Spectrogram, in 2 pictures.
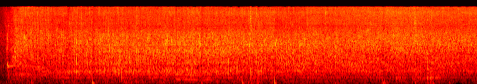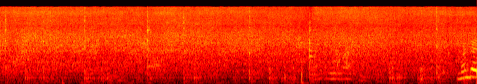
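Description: Raw chicken pieces hitting hot oil in a wok, sizzling loudly the instant they go in and then frying steadily while a metal ladle stirs them.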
